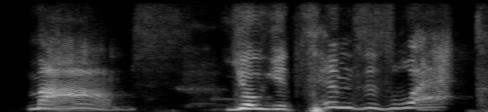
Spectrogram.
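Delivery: put-on high, slow, raspy two-year-old toddler voice. Retelling what a two-year-old brooklyn kid said: imitating a raspy-voiced toddler. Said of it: "every kid has a raspy voice".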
